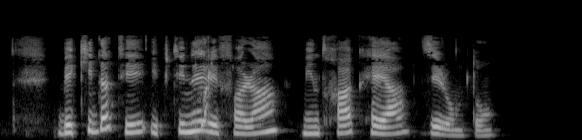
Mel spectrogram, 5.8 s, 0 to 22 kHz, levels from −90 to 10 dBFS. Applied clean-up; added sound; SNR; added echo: neural mask model Resemble Enhance denoiser.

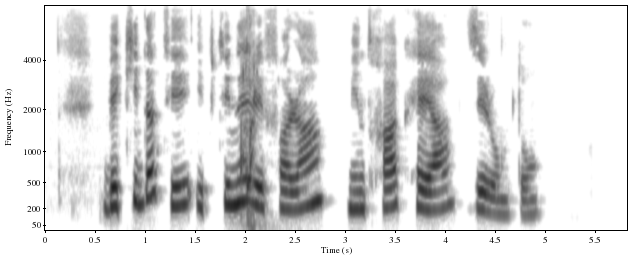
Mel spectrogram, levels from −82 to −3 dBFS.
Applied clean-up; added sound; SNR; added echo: classical method Wiener filter.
